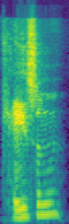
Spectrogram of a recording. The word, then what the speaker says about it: Kazun: It's spelled Kazun, but it's pronounced Kazun. Oh, I'll remember that. Jason. Yeah. Like Jason, like Voorhees.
